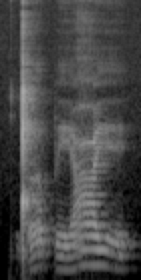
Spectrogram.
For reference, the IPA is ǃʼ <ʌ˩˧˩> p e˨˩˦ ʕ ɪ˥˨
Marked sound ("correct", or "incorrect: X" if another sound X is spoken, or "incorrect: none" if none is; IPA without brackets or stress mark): correct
